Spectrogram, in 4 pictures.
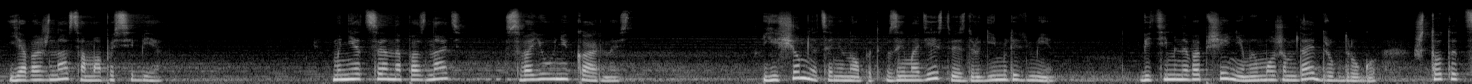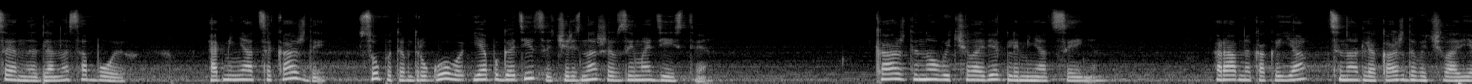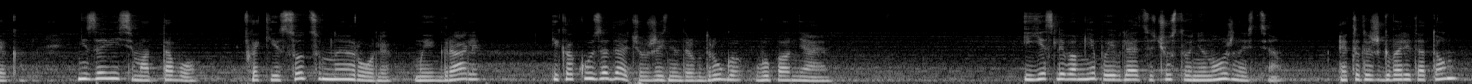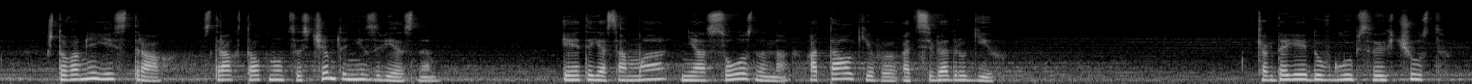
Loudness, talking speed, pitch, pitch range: -20 LUFS, 110 wpm, 210 Hz, 195-230 Hz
